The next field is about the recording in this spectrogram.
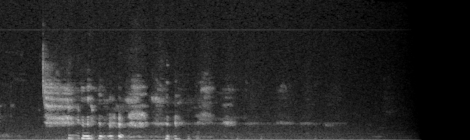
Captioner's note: laughing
